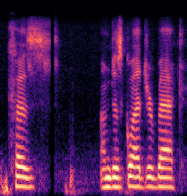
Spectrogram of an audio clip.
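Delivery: completely level, flat monotone, no lift. Answering why you said a co-host's name that way, monotone. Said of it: "in the most monotone voice ever".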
